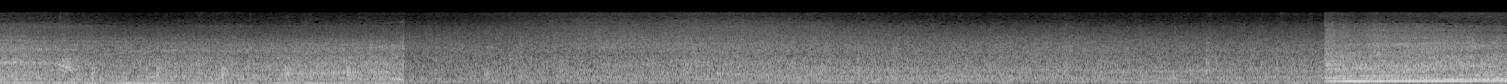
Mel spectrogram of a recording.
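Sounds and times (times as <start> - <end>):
rain on wet pavement: 4.0 - 15.0.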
